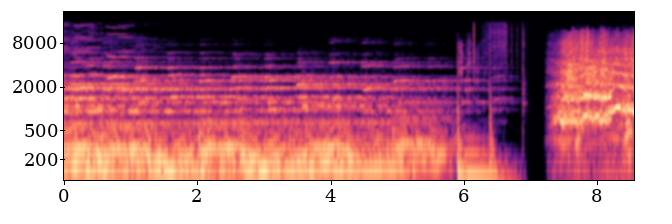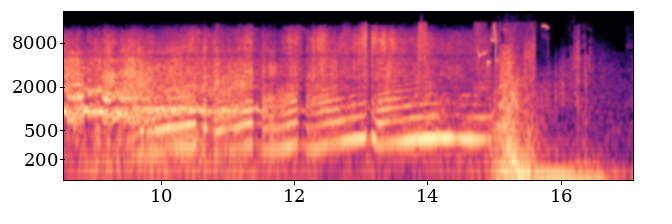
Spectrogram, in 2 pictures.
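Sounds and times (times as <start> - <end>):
car engine accelerating: 8.4 - 15.0.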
